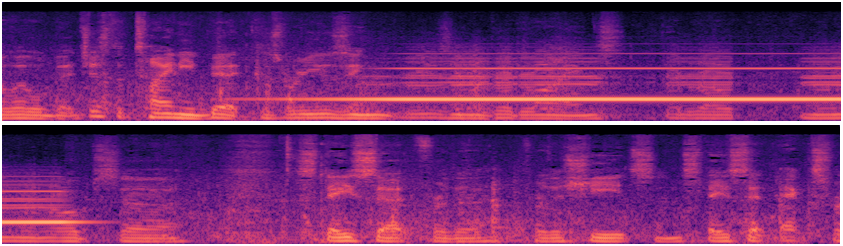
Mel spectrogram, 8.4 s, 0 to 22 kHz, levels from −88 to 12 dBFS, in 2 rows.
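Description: From 1.05 s a single pure tone near 736 Hz rises out of the audio, swelling over roughly a second into a piercing squeal that sits about 10 dB above everything else until it stops at 4.80 s. This is loudspeaker feedback squeal: a microphone was hearing the loudspeaker it fed, and at 736 Hz the round-trip gain topped one, so that frequency kept amplifying itself.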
